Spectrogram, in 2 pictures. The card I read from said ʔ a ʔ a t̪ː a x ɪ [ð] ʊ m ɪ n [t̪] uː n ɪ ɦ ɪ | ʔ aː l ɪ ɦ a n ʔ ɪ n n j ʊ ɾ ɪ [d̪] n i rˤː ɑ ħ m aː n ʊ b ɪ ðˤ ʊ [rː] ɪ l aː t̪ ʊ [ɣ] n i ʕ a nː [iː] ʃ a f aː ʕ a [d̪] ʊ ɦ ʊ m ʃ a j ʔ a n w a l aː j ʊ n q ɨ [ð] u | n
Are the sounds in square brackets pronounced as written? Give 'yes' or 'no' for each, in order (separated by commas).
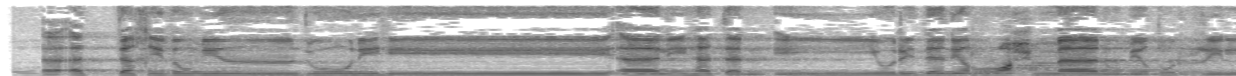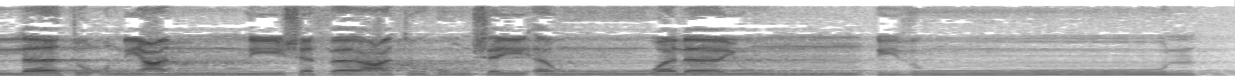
yes, no, yes, yes, yes, yes, no, yes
